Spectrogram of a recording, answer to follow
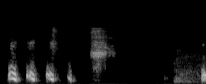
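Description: A person laughing in a quick run of short 'ha-ha' bursts, about five a second, that stops under a second in, followed by a softer breathy exhale.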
